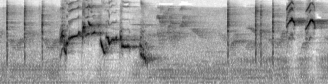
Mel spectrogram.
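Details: Full-voiced white-rumped shama song meant to stir young birds to sing: scattered sharp clicks, then a rich rolling whistled phrase with wavering slurs, followed by a pause, more clicks and two high thin whistles.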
